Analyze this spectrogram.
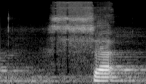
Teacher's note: سا کو پڑھتے وقت زبان اوپر کے دانتوں کے ساتھ ٹچ کر کے ادا کرنا ہے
